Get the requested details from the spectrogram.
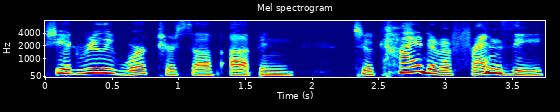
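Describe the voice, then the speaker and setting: A woman's fairly low voice, a plain, everyday voice, with ordinary pitch variation and a fairly quick pace, dry and close with no echo, on a very clean recording with a silent background. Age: 50s. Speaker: retired chiropractor and podcaster. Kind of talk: interview.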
